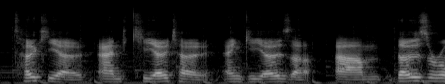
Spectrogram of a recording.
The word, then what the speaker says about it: Kyoto: of the japanese words so when you have a compound sound in japanese it becomes one sound so instead of kyoto it will be pronounced kyo kyoto not kyo and it's the same with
